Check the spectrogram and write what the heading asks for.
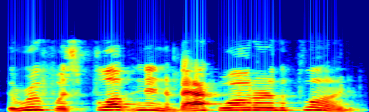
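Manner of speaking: plain reading voice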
